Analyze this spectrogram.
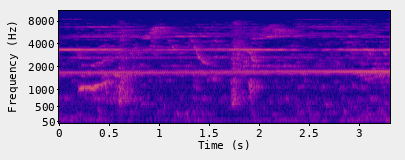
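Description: Hens make soft chirping clucks.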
